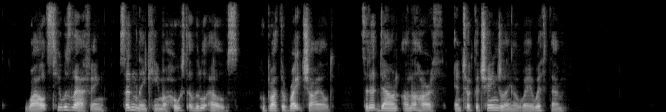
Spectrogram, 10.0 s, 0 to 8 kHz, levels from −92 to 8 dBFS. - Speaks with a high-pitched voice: No, medium, 140 Hz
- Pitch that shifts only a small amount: No, average, 4.7 semitones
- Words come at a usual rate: Yes, average, 175 wpm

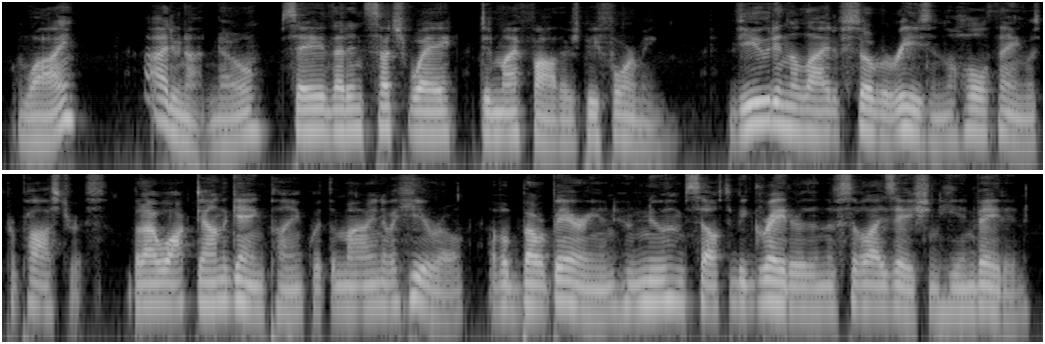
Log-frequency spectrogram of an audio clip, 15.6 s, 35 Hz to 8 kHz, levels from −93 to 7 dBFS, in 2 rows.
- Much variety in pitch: No, average, 3.3 semitones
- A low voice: Yes, low, 110 Hz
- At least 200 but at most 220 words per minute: Yes, fast, 205 wpm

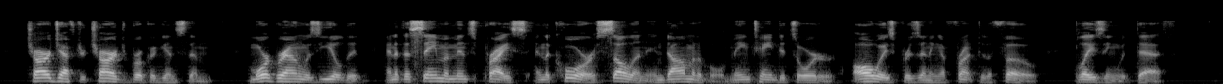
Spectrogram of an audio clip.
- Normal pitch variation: Yes, average, 4.6 semitones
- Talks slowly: No, average, 165 wpm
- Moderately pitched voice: No, low, 115 Hz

